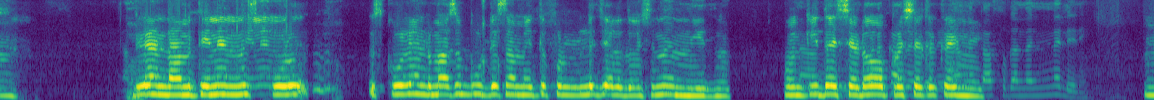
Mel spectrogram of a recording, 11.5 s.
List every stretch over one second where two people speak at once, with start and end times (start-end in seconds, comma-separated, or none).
8.1-9.8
